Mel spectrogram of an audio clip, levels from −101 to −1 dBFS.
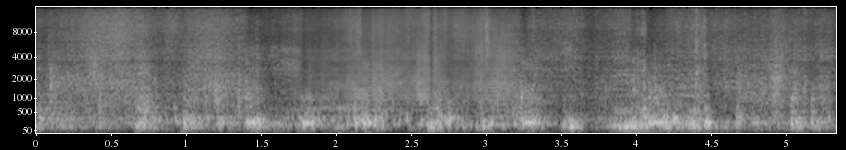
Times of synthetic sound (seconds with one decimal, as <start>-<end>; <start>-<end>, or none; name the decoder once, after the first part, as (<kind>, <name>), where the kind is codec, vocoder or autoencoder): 1.7-3.2 (vocoder, Vocos)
